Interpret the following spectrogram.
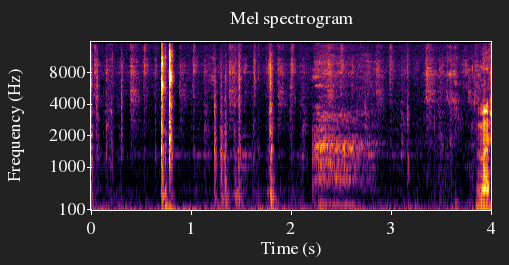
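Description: Handling noise from a camera being moved around: scattered knocks and clicks, with a short rustle about two seconds in.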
